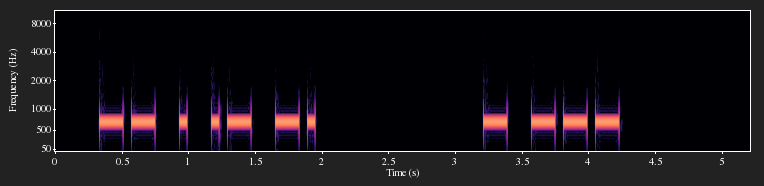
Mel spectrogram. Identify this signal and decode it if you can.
Morse code, heard as a keyed tone, about 21 wpm, 700 Hz. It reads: MEAN TO
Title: 3x Word-Spacing - Sets of 5 Words - 20wpm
